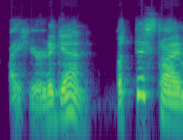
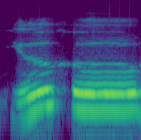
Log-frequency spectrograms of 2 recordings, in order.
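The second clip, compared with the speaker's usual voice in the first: high, hushed, barely audible half-whisper; 6 semitones higher, 5 dB quieter than usual. Retelling what something half-whispered in the brother's ear: imitating a half-whisper. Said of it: "whisper in his ear".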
